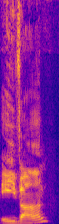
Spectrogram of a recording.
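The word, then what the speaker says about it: Aoibheann: uh yeah so there's a name called ivan uh pronounced double e v a n spelt a o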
